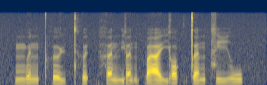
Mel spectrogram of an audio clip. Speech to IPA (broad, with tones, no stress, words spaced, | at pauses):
mɵ˨npʰɵ˨ɥ t̪ʰɵ˨t̚hɐ˨njɐ˨˩n paː˨˧jɔː˥k̚ t̪ɐ˨˥nt͡siː˥w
